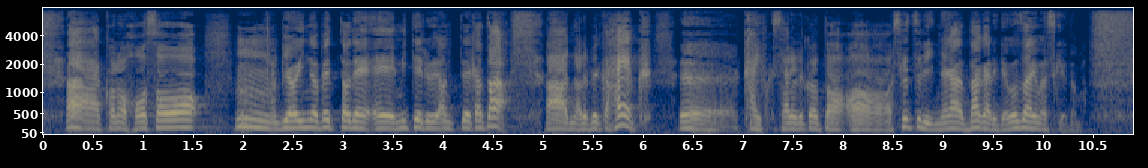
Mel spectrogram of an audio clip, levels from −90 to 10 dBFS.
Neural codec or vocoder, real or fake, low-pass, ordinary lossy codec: none; real; 7.2 kHz; none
